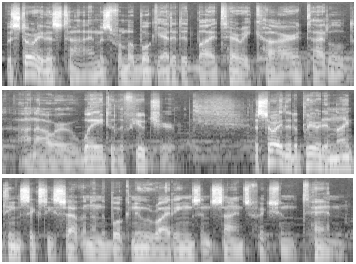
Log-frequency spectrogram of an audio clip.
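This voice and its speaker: A man hosting a radio program, giving a scripted introduction in a measured, deliberate way. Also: extremely low pitch, fairly bright tone. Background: background music.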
